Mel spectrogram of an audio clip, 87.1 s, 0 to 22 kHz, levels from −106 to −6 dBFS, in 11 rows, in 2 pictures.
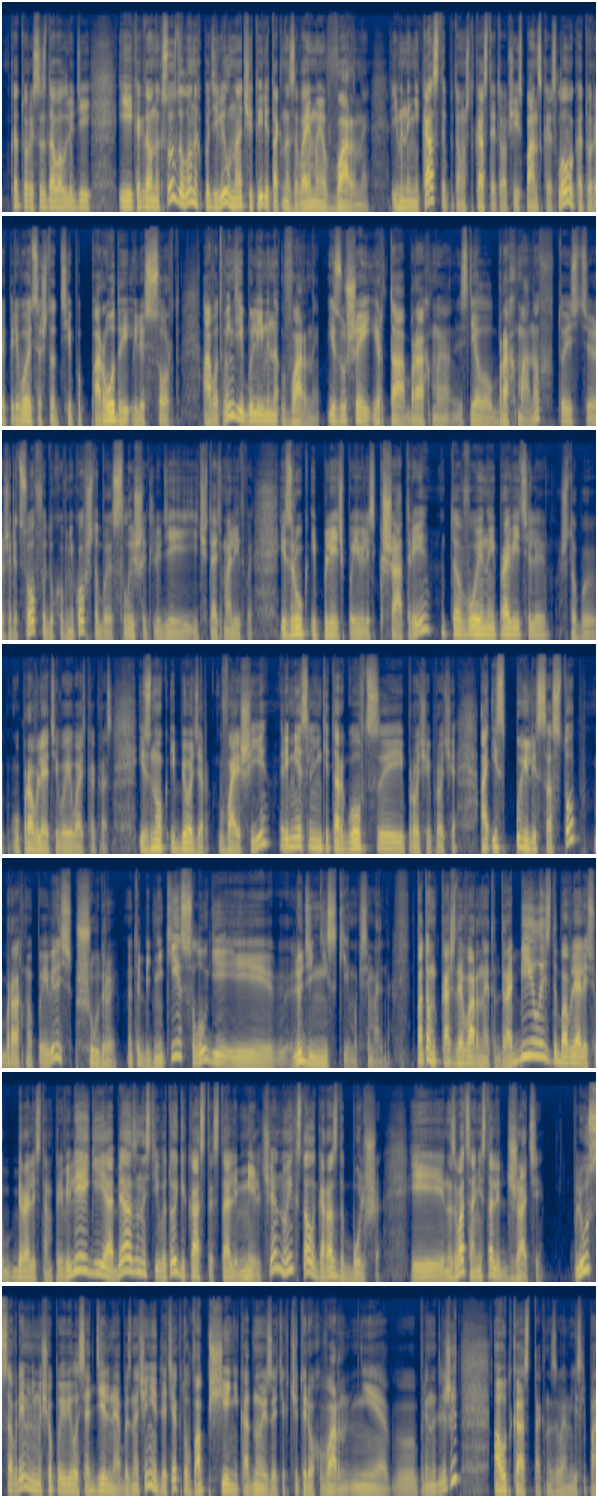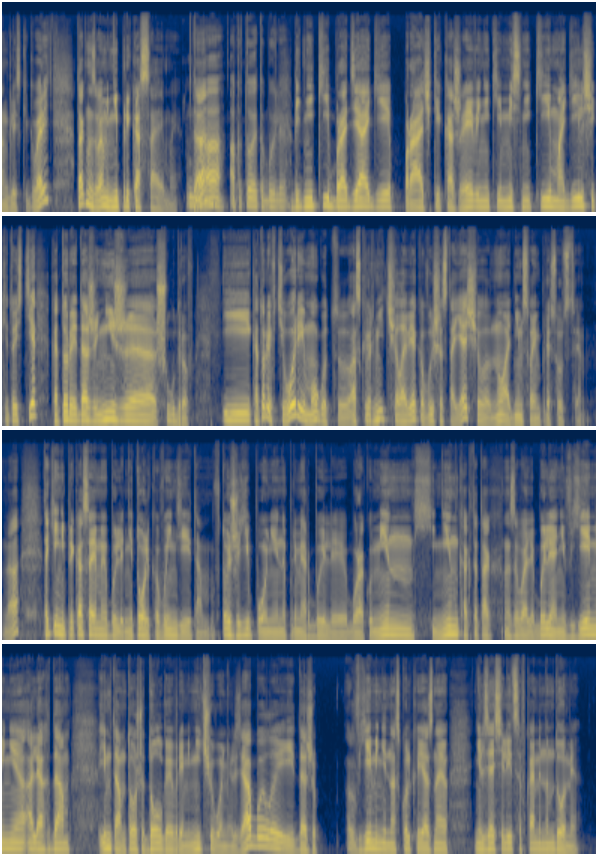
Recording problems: none

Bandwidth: 16.5 kHz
